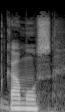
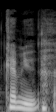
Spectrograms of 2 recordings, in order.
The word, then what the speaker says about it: Camus: escucho ah, nombrar a Albert Camus sin pronunciar la S. Ah, y yo lo pronuncié, ¿viste? Genia total. Albert Camus.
